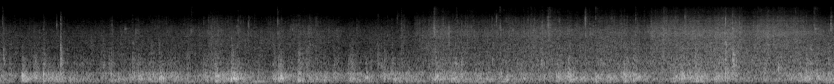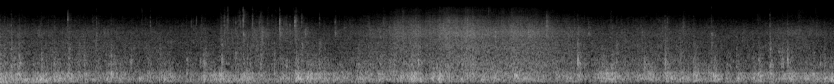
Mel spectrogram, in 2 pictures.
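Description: Light, steady rain in a strong wind, with fine drops ticking on window glass; the higher hiss of the rain swells twice.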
